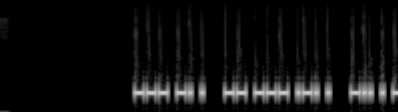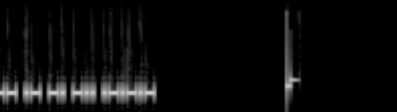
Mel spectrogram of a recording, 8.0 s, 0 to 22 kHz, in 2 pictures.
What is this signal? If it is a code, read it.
Morse code, heard as a keyed tone, about 37 wpm, 700 Hz. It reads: ONE MORE DEMAND.
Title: Sentences from Top 1000 Words - Review Part 4 - 40wpm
